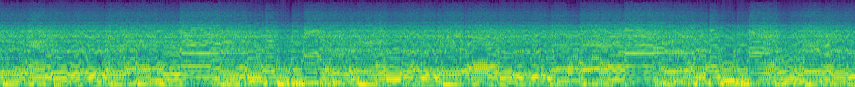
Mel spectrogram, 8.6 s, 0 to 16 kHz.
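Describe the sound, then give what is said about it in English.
A loud, saturated electric guitar with a 1980s-style distorted tone plays a continuous riff with a thick, crunchy sound, heavy midrange and sustained harmonics, filling the whole stretch without any voices. “To more of a 1980s distorted guitar sound.”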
